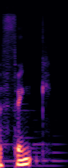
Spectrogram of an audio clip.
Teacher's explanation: The th became F or V, so think turned into fink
